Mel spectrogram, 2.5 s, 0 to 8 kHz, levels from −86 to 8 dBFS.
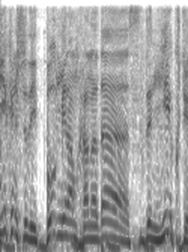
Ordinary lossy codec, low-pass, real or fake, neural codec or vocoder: none; 7.2 kHz; real; none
